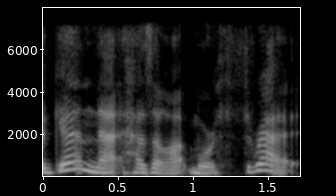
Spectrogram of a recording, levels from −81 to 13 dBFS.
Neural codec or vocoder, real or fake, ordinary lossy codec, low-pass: none; real; MP3, 64 kbps; 7.2 kHz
